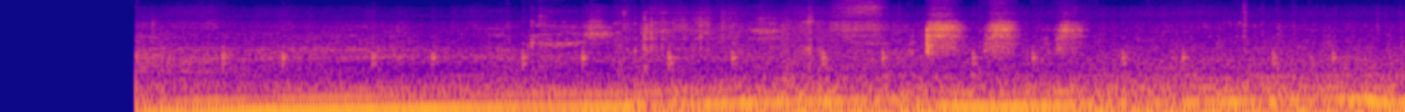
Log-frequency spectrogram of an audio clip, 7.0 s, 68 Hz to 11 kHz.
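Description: Chevrolet Corvette C8 Stingray's mid-mounted 6.2-litre LT2 V8 and road noise heard inside the cabin while cruising: a steady low drone that cuts in abruptly under a second in.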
